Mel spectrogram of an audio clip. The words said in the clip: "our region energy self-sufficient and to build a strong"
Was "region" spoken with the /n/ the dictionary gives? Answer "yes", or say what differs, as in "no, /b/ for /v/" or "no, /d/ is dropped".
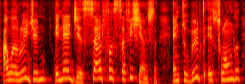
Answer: yes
